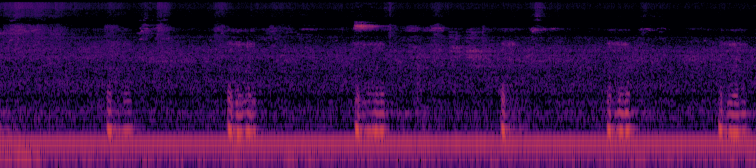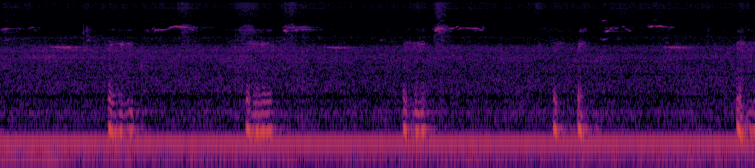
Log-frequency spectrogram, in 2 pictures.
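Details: Pit bull asleep and snoring: low rumbling breaths repeat steadily about every one and a half seconds, each a short harmonic snort, over a constant low electrical hum.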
